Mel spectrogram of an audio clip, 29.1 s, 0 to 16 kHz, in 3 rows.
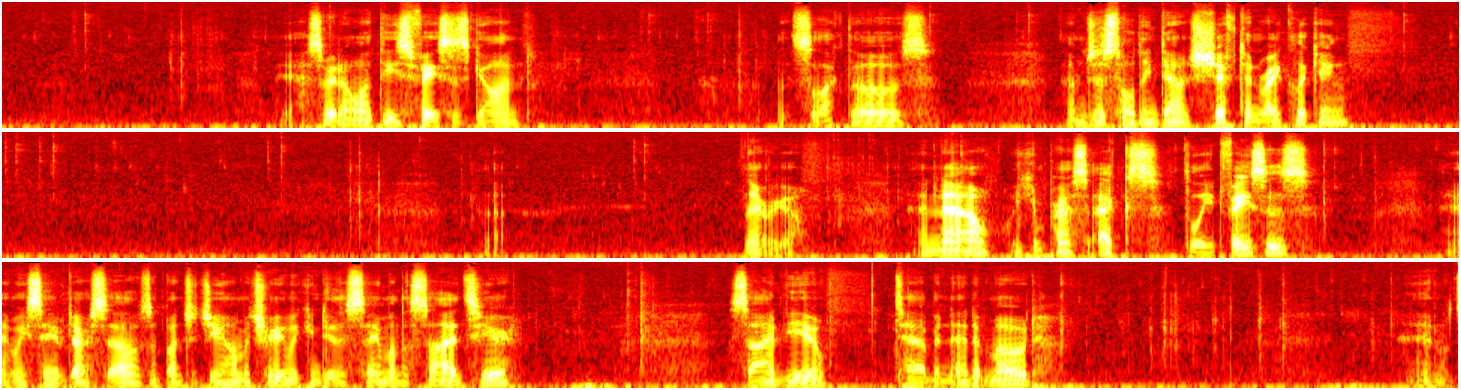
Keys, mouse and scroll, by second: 0.5 shift+right click, 1.3-1.7 scroll up 1, 2.1 shift+right click, 3.0 shift+right click, 3.4-4.3 middle drag, 4.3 shift+right click, 4.6 shift+right click, 5.0-6.1 middle drag, 6.1 shift+right click, 6.8 shift+right click, 7.4 shift+right click, 8.1-9.2 shift+middle drag, 9.2 shift+right click, 9.7 shift+right click, 9.9 shift+right click, 11.5 shift+right click, 12.1-13.9 middle drag, 13.9 shift+right click, 14.8-15.2 middle drag, 15.2-15.6 scroll down 6, 16.1 z, 17.6 x, 18.5 z, 18.8-19.6 middle drag, 19.6-20.2 scroll up 1, 20.2 scroll down 1, 20.5-21.6 middle drag, 21.6 Tab, 22.1 right click, 22.8-23.7 middle drag, 23.7 KP_3, 24.7 Tab, 26.5 z, 27.0 a, 27.2 a.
